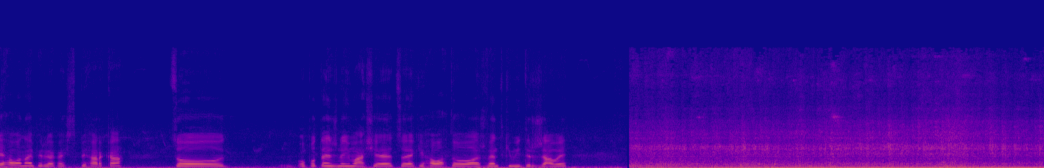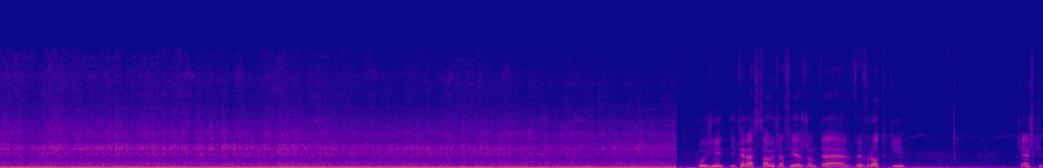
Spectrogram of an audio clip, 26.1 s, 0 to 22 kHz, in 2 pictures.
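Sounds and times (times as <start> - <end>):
heavy vehicle engine drone: 6.0 - 22.2.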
